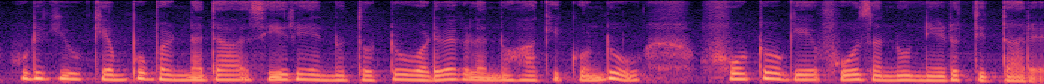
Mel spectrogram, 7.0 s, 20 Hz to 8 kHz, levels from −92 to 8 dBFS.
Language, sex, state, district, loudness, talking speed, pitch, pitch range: Kannada, female, Karnataka, Bangalore, -16 LUFS, 85 wpm, 165 Hz, 155-185 Hz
